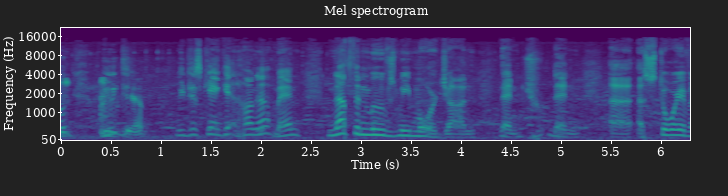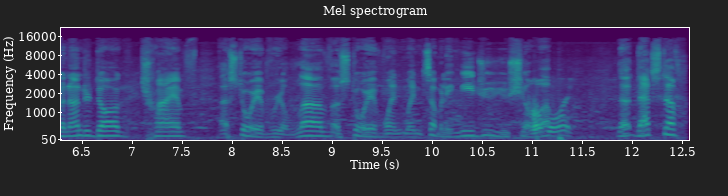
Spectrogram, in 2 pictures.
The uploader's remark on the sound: LIVE FROM STURGIS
